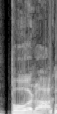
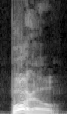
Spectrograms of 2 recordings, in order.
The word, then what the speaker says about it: Bordeaux: high pronounce you know how do you pronounce the word it like bordo I was like oh so I was wrong yeah so yeah so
